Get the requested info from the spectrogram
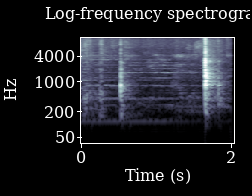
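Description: A mug taken from a cupboard shelf with a light clink, then set down on a countertop with a single sharp knock near the end.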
